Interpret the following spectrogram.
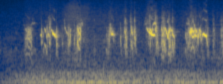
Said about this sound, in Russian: Слышите, воробьи скандалят? Слышу. Слышу, слышу.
